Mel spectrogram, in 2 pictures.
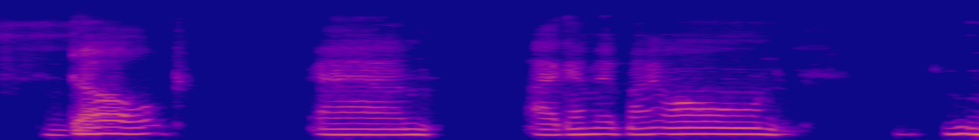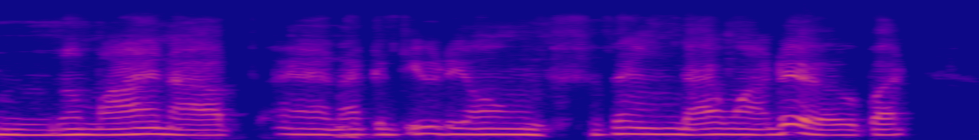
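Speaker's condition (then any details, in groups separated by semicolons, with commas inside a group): Stutter from brain injury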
